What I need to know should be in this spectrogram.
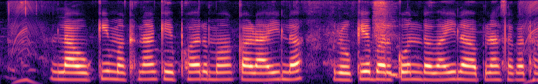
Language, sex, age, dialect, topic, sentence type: Chhattisgarhi, female, 25-30, Eastern, agriculture, question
